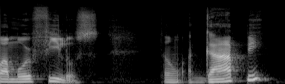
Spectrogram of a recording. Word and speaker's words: agape: divino é o amor ágape, né? Primeiro que a pronúncia não é ágape, mas é agape, né?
